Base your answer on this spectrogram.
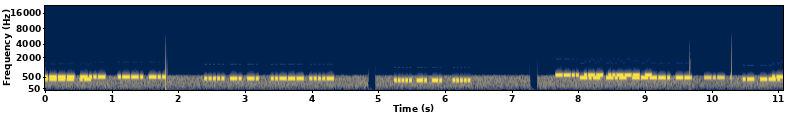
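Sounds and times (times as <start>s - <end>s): fast morse code beeps: 7.7s - 11.0s.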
